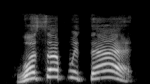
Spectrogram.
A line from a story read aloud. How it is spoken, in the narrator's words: Another kid yelled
